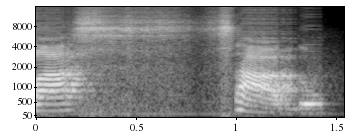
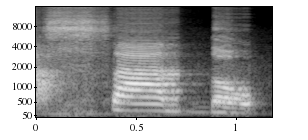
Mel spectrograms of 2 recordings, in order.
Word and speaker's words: assado: Eu tenho dois S's que vai ter som de um S só. Então, SS, assado. Eu não falo assado. Não, né? Para pronunciar cada som desse S, não, a gente não fala assado. A gente fala assado. Como se tivesse apenas um S.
